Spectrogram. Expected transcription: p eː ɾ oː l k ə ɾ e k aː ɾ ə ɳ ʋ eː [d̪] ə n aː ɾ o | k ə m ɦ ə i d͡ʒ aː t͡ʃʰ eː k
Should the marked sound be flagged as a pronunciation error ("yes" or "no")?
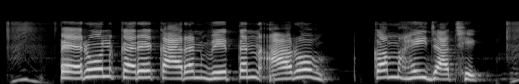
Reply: yes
